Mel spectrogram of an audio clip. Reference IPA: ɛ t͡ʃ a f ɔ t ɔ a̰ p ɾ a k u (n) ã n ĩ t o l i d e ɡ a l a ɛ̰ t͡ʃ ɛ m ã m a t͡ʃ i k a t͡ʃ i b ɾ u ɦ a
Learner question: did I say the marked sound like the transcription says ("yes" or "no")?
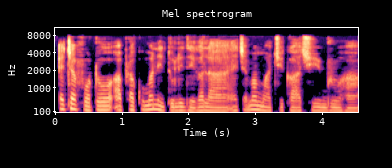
no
